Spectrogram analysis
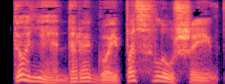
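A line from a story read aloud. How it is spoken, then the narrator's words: Sad. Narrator (Russian): грустно сказала мать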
